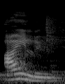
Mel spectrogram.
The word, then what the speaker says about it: Ayllu: Ayllu.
